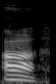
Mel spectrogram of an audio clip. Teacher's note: केवल एक ही स्वर ऐसे आते हैं जो हमारे विवृत में होते हैं, जैसे आ। आप आ को बोलें तो आपको पता चलेगा कि आ हमारा क्या है, मुख पूरा खुल जाता आ को बोलने में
